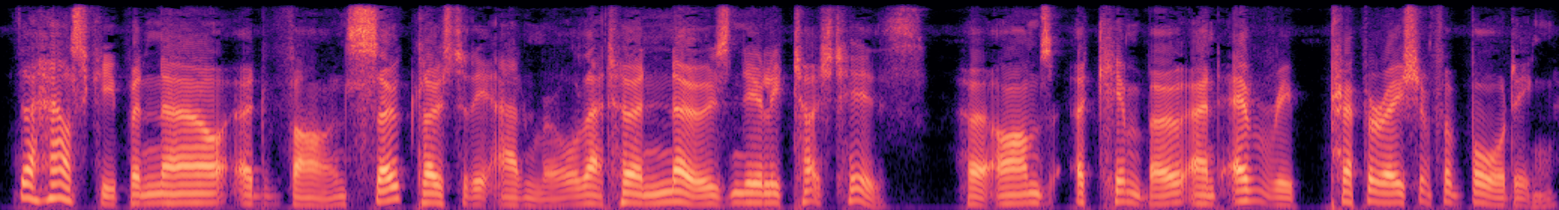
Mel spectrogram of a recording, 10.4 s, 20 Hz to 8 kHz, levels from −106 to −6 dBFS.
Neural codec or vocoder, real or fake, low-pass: none; real; 7.2 kHz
